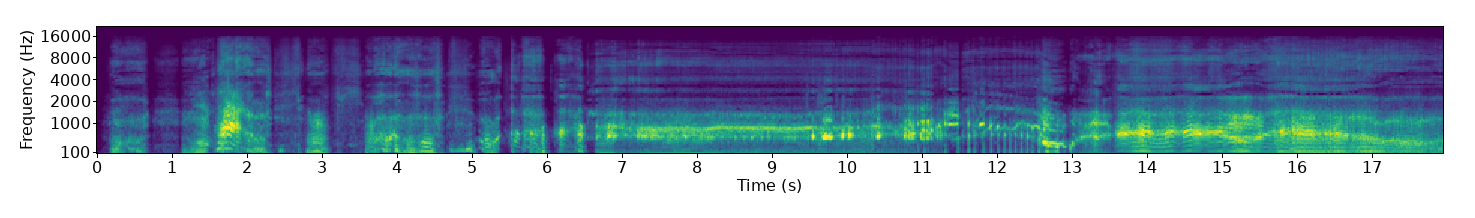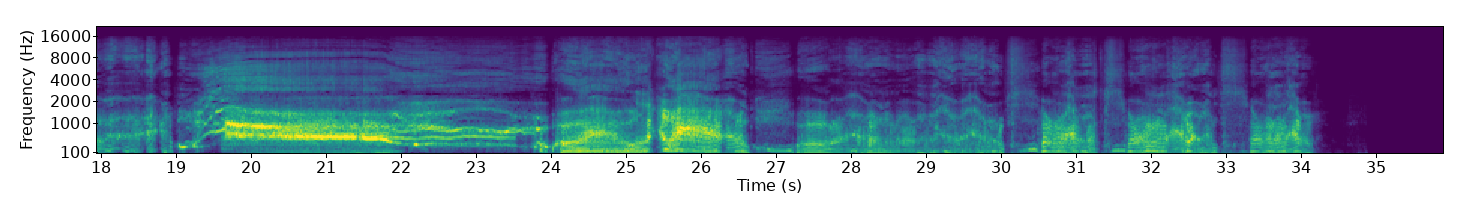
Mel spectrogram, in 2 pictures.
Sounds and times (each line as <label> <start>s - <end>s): roar 0.2s - 2.4s
Zombie Monster growl 0.2s - 2.4s
Zombie Monster growl 3.6s - 34.3s
roar 5.1s - 11.4s
scream 6.5s - 26.5s
roar 12.1s - 34.3s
